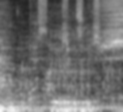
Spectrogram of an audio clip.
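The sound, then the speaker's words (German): A big cat named Iskandar, from Malaysia, lets out a deep, rumbling roar, loud and sustained for about two seconds, with a rough, growling texture throughout. “Eine normale Katze hat dir wohl nicht gereicht. Darf ich vorstellen? Das ist Iskandar aus Malaysia.”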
